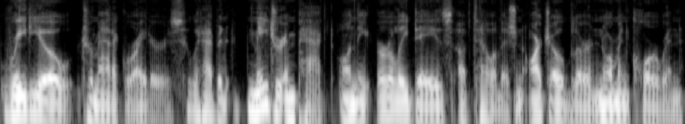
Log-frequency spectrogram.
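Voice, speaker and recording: A man's voice: deep voice, mellow, no echo. A man giving enthusiastic, articulate interview commentary, speaking unscripted. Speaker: interviewed commentator on radio history.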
